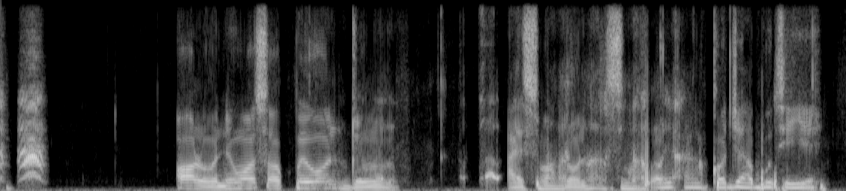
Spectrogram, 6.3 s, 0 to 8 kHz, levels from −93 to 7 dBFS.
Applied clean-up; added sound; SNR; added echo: neural diffusion model UNIVERSE++.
